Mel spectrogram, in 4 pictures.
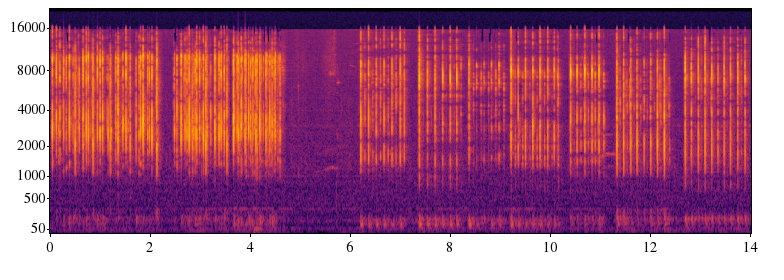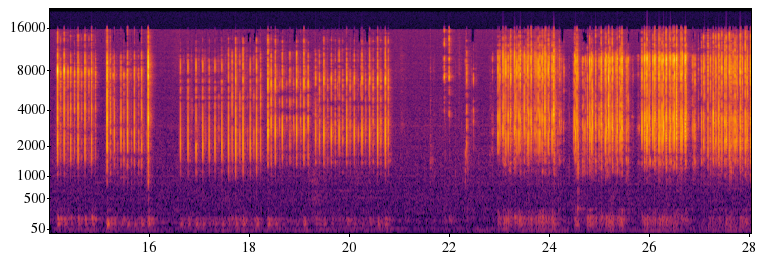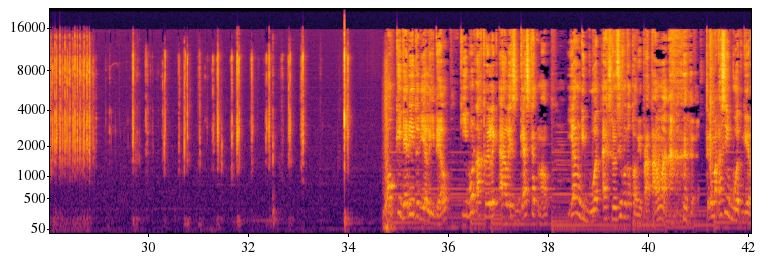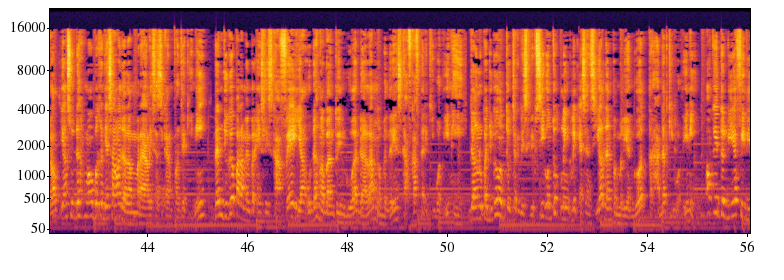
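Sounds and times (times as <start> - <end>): mechanical keyboard typing: 0.0 - 4.7, 6.2 - 20.9, 21.9 - 33.2.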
